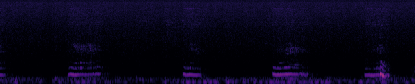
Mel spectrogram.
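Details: Sleeping cat snoring in a small room: low rumbling breaths with a humming, voiced tone rising on each of four breaths, spaced roughly every two seconds.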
